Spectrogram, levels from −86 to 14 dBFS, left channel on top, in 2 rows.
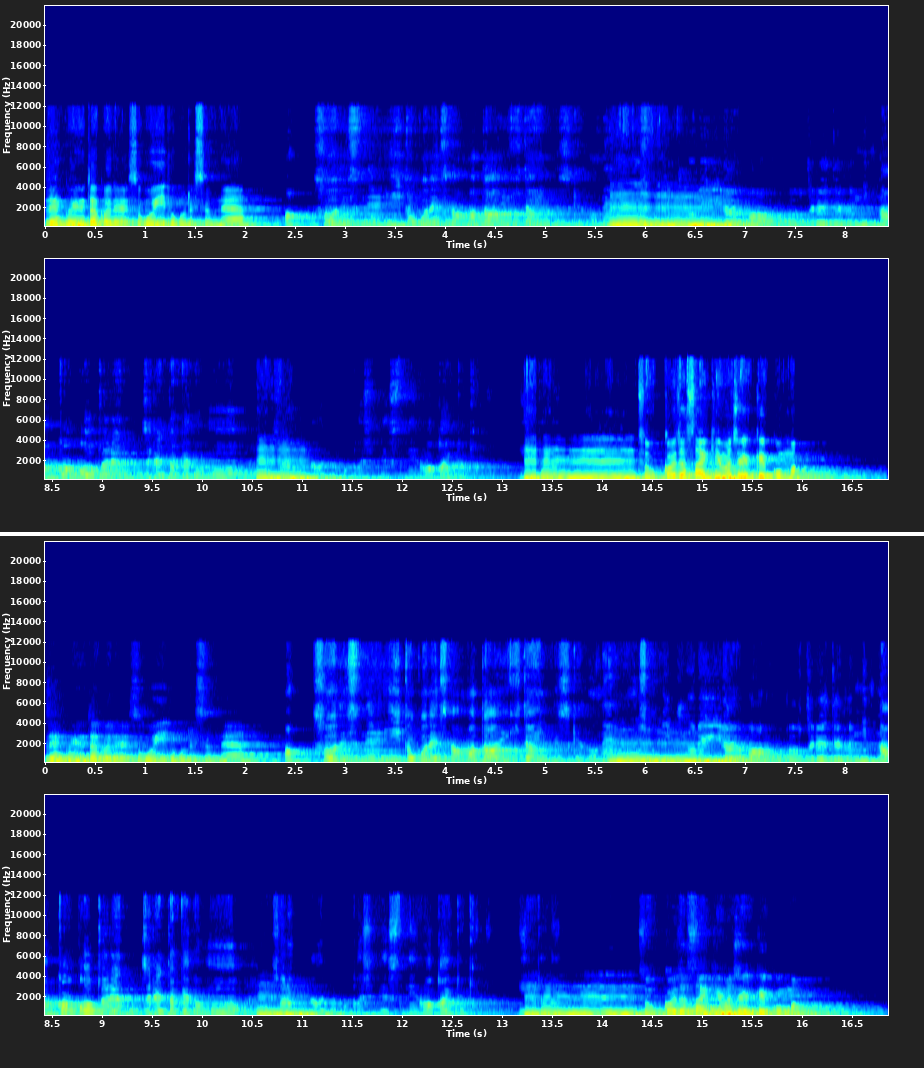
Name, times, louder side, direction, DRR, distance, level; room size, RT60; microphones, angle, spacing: voice 1, 0.0-2.1 5.6-6.9 10.5-11.2 13.2-15.9, left 3 dB, 70° left, 9 dB, 0.6 m, -28 dB
voice 2, 2.4-12.9 13.2-13.6, right 2 dB, 75° right, 3 dB, 1.1 m, -40 dB
18.0 x 6.9 x 3.0 m, 2.4 s
head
